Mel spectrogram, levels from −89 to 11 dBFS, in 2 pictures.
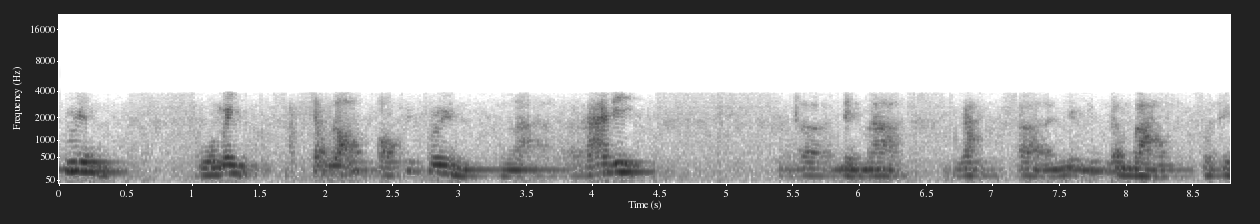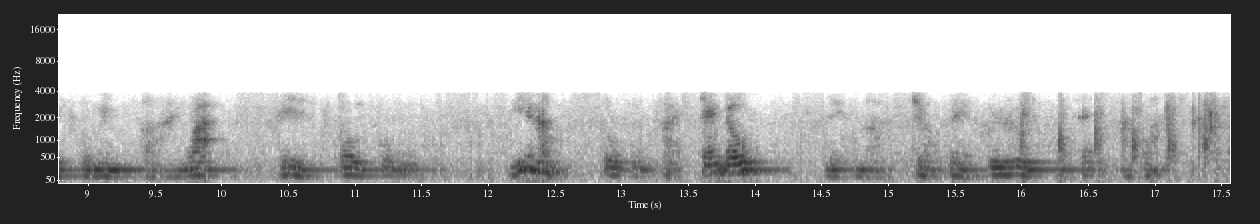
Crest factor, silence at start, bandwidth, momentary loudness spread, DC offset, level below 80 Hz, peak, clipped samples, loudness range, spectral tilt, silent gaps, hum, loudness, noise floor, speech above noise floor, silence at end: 18 dB; 0 s; 4 kHz; 14 LU; under 0.1%; -48 dBFS; -2 dBFS; under 0.1%; 3 LU; -12 dB/octave; none; none; -21 LUFS; -45 dBFS; 25 dB; 0 s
